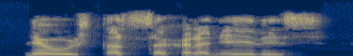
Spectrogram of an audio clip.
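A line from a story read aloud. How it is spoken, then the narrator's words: Joyful laughter. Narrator (Russian): радостно засмеялся он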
